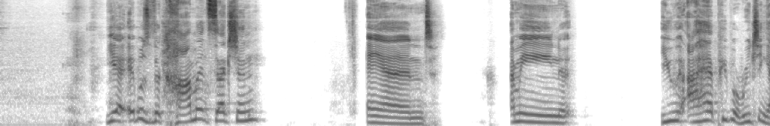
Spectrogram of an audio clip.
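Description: A second man speaks calmly into a microphone.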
